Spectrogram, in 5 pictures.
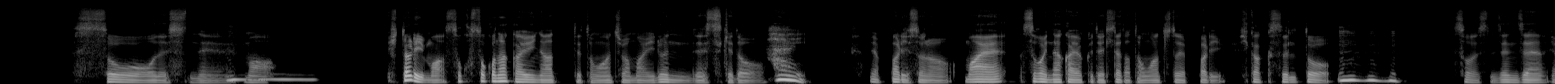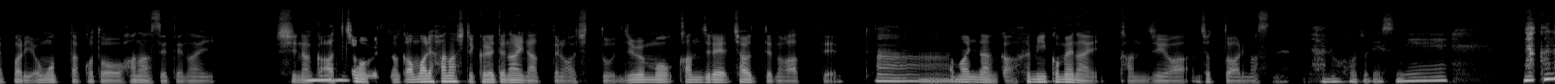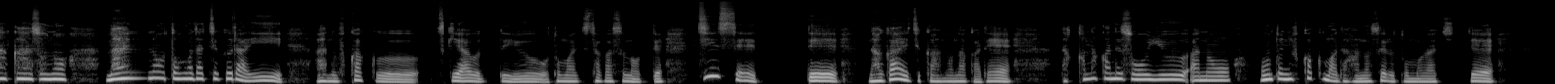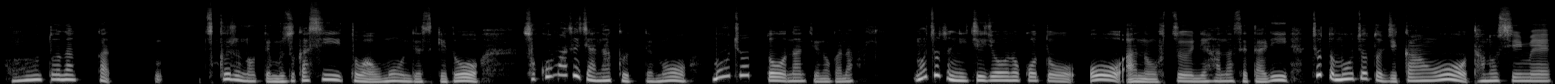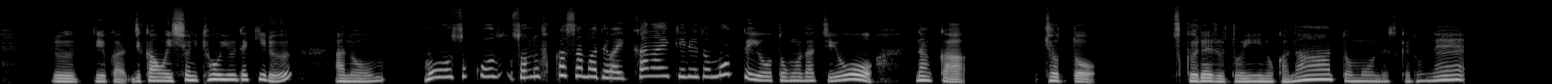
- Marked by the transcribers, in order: tapping; other background noise
- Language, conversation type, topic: Japanese, advice, 新しい環境で友達ができず、孤独を感じるのはどうすればよいですか？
